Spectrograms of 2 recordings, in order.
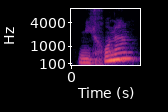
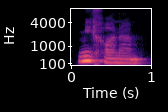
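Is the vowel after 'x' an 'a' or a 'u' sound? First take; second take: u; a. First: The vowel after 'x' is a rounded 'u' sound. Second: The vowel after 'x' is an open 'a' sound. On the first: This is the everyday spoken form. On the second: This is the standard written form.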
